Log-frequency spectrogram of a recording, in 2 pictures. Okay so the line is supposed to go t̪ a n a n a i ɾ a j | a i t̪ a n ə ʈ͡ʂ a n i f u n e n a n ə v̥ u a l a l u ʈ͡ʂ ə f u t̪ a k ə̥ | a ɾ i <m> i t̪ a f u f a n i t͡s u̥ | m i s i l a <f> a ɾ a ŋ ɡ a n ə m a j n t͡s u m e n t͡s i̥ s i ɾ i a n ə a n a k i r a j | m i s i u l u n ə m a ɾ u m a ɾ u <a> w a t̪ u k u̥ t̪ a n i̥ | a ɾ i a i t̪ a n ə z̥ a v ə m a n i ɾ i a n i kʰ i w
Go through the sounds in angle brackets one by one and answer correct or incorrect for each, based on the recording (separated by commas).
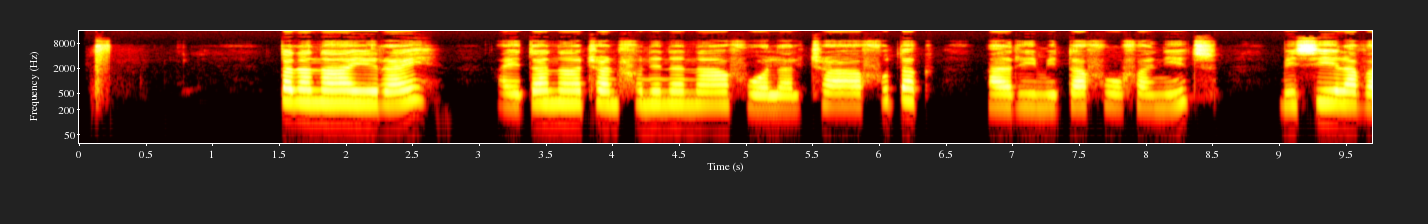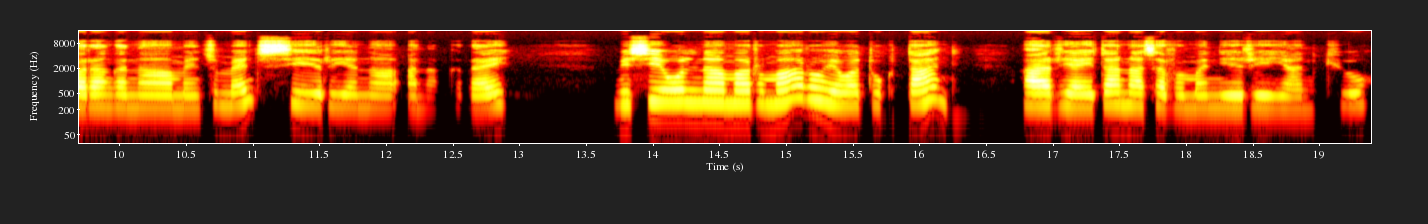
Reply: correct, incorrect, incorrect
